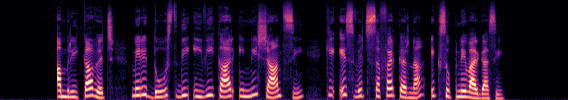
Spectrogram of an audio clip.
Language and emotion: Punjabi, happy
